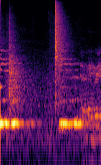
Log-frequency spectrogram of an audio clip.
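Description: Sharp hand slaps of high fives between a man and young children: two in quick succession at the start, the first the loudest, then one more about a second in. Each slap is followed by a short voice sound.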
